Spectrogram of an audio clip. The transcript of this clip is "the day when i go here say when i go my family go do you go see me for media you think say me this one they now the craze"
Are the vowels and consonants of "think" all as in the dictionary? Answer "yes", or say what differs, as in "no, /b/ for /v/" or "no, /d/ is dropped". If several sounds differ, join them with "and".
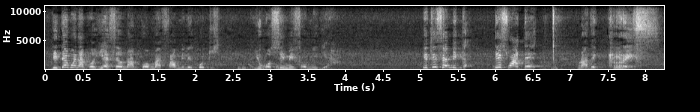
no, /t/ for /θ/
